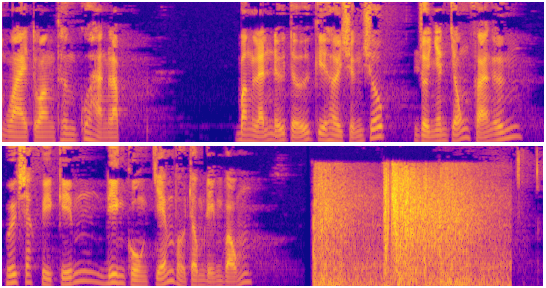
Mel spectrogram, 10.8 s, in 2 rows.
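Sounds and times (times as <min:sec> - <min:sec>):
speech: 0:00.0 - 0:01.3, 0:02.3 - 0:08.0
series of explosions: 0:08.5 - 0:10.6.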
